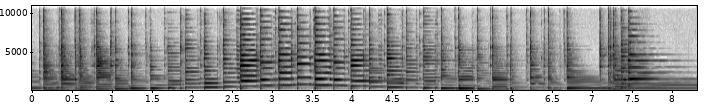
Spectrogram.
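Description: F-style mandolin played with a flatpick: a fast run of single picked notes that climbs and then falls back down, ending in a strummed chord that rings out near the end.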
